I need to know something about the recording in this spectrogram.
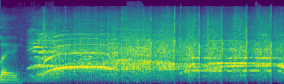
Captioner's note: audience cheering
